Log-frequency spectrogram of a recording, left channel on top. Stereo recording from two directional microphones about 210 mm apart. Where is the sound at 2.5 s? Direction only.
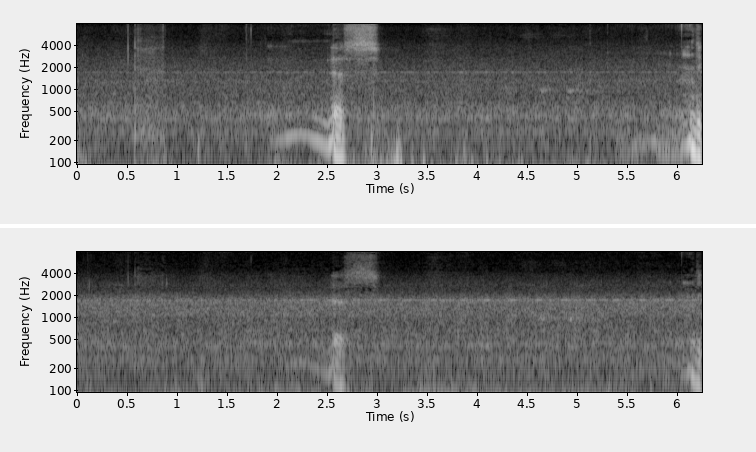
60° left (ahead or behind).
